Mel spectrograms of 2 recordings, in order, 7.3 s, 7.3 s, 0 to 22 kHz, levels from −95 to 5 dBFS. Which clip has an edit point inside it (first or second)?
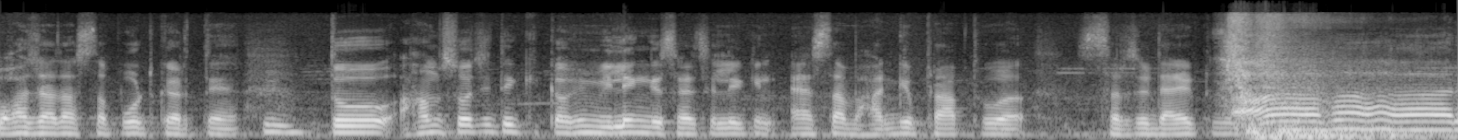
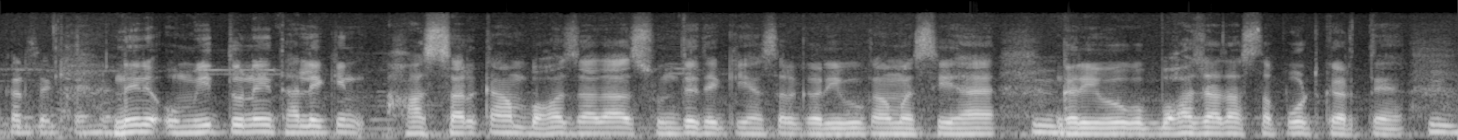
first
